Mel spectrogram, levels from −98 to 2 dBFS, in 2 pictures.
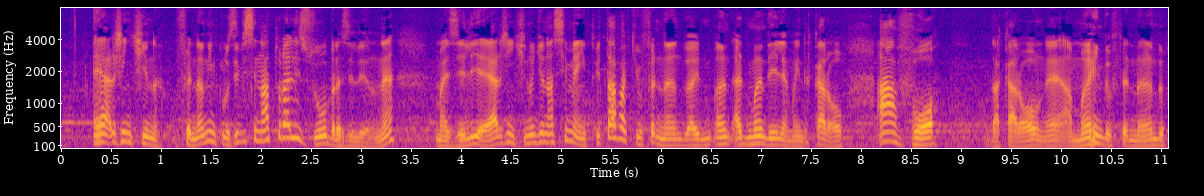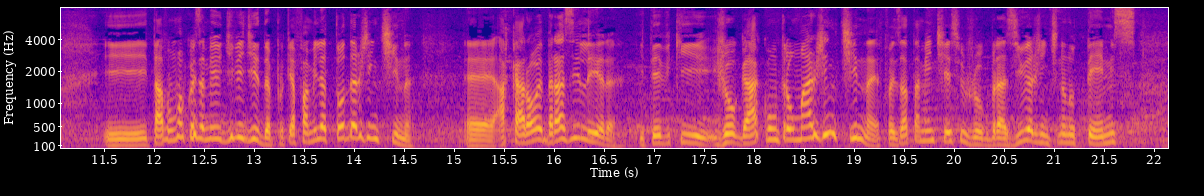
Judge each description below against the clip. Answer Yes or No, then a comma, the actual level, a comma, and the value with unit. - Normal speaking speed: No, fast, 190 wpm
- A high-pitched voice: No, medium, 170 Hz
